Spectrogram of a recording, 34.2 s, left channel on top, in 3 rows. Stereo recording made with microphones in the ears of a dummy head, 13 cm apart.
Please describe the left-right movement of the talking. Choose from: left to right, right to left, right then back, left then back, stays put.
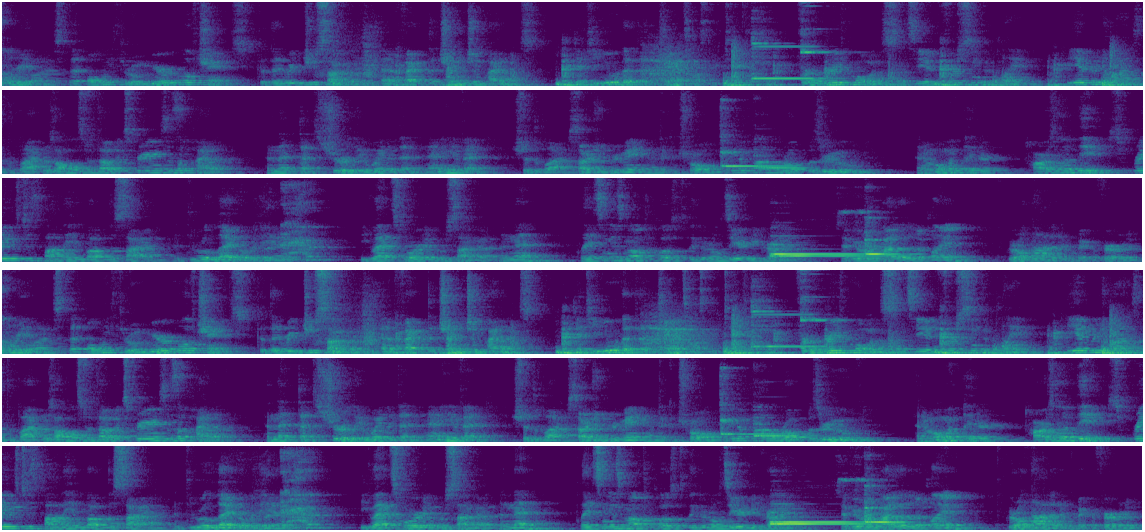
stays put.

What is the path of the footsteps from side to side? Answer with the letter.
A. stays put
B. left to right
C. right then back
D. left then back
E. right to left
D.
